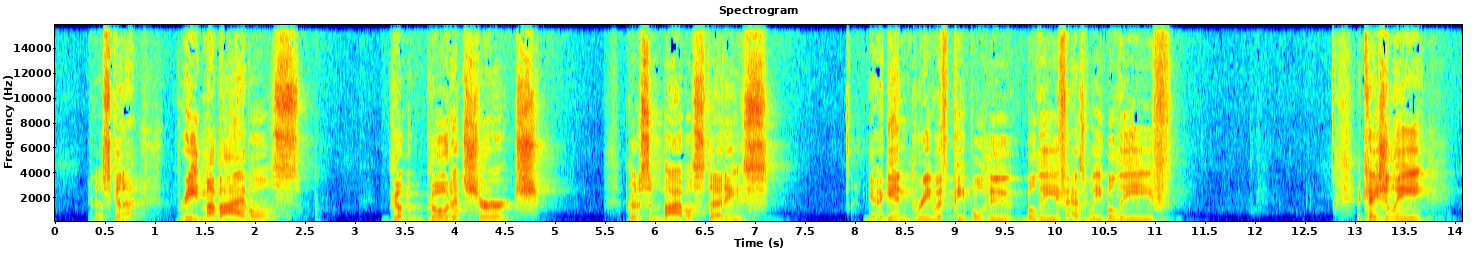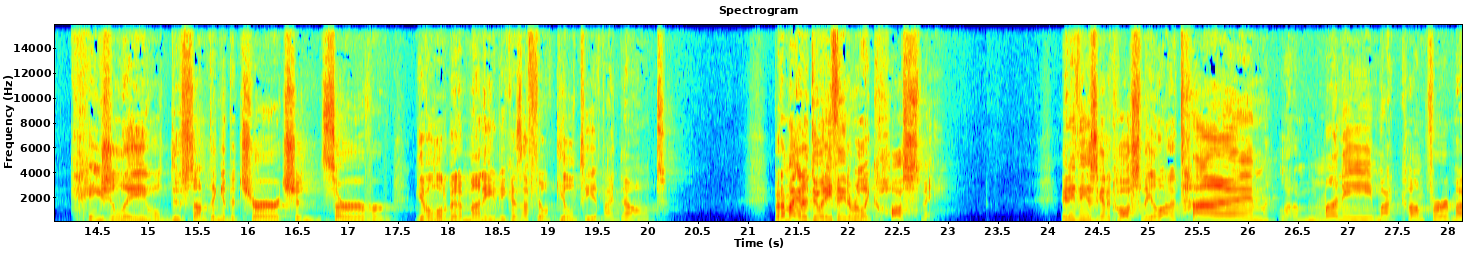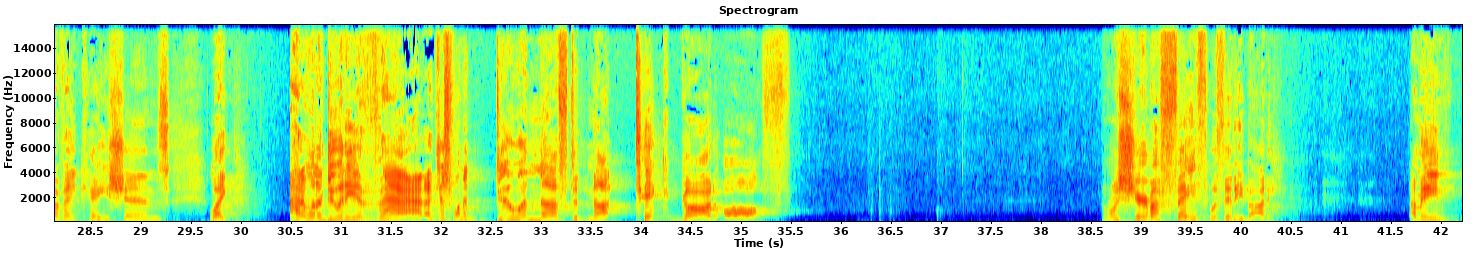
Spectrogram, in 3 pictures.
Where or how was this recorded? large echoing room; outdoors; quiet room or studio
large echoing room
